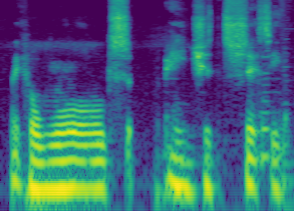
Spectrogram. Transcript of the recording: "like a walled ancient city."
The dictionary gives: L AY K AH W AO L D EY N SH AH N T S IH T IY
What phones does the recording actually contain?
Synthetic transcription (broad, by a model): L AY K AH W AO L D EY N SH AH N T S IH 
